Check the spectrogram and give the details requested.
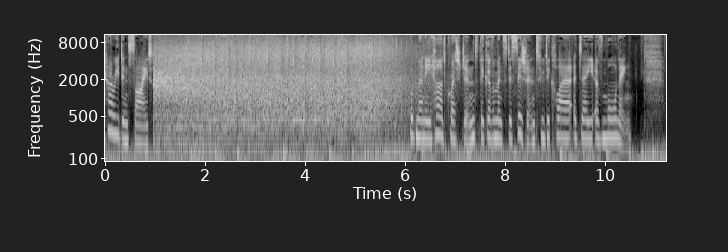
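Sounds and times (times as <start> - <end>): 
speech: 0.0 - 2.2, 6.1 - 11.2
crowd of mourners applauding outside the cathedral in Milan: 1.0 - 7.3.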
